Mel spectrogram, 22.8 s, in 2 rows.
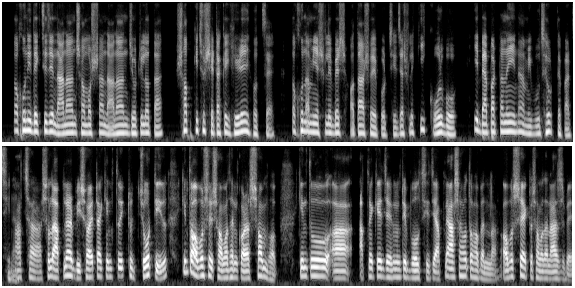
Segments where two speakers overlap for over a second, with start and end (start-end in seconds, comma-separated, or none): none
